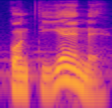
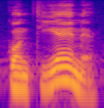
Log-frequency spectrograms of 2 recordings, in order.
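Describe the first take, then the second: Both takes have the same delivery.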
